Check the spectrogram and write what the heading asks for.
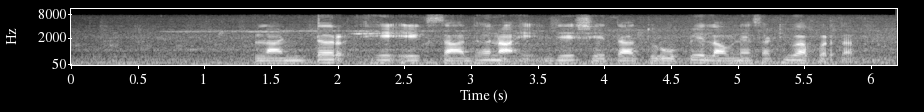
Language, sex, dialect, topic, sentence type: Marathi, male, Standard Marathi, agriculture, statement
